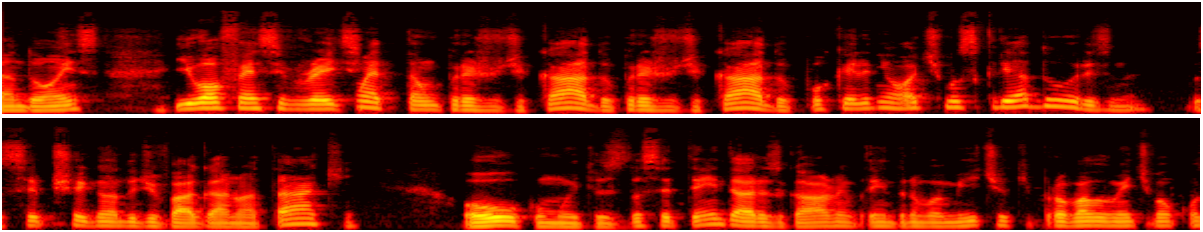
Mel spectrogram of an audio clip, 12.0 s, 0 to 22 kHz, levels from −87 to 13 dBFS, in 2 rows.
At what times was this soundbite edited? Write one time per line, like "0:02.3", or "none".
0:01.8
0:03.1
0:04.4
0:06.2
0:08.6
0:09.1
0:10.3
